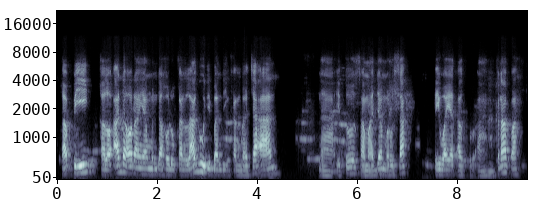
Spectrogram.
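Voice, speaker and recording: In an online class, a man teaches Quran recitation, explaining patiently and drilling syllables out loud. His voice sits in the mid range and is slightly bright. The audio is dull, with faint noise.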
